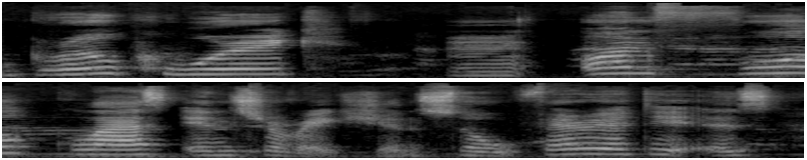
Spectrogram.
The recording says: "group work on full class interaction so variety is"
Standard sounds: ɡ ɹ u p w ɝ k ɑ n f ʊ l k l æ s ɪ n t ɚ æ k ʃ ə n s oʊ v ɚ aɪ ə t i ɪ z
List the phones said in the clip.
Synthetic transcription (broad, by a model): ɡ ɹ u p w ɝ k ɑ n f ʊ l k l æ s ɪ n s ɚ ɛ k ʃ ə n s oʊ f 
